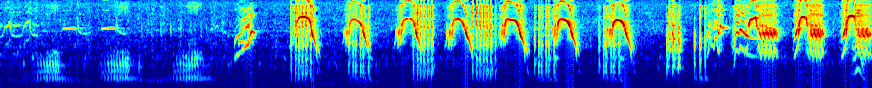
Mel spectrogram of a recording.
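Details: Common myna giving a rapid chatter: soft low croaks first, then a fast, fairly even series of harsh, scratchy notes with downward-swooping whistles, roughly four per second, over a light background hiss.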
